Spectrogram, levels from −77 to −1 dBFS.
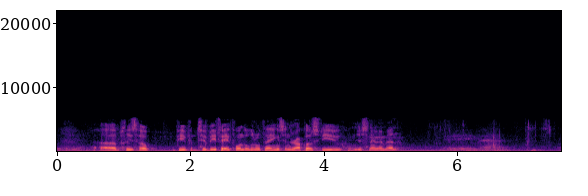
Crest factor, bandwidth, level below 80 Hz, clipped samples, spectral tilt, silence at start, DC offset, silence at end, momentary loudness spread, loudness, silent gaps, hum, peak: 20 dB; 5.4 kHz; -46 dBFS; under 0.1%; -5.5 dB/octave; 0 s; under 0.1%; 0 s; 18 LU; -31 LUFS; none; none; -12 dBFS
